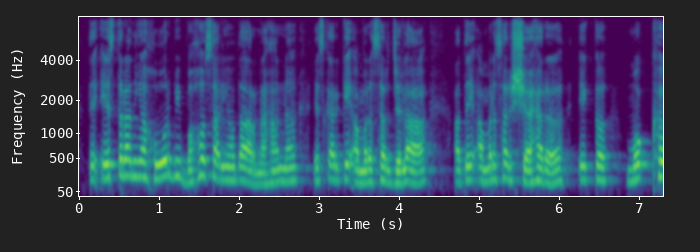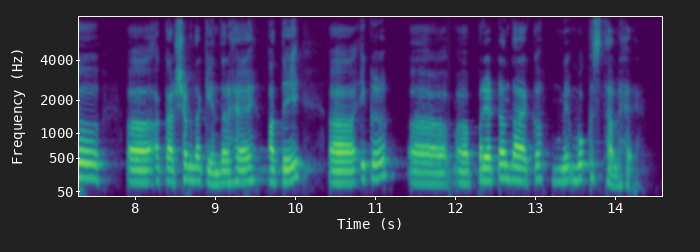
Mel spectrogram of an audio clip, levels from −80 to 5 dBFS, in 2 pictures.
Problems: none marked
